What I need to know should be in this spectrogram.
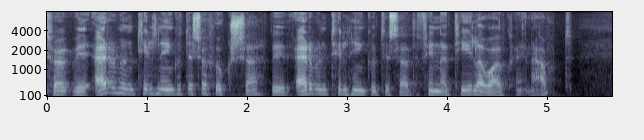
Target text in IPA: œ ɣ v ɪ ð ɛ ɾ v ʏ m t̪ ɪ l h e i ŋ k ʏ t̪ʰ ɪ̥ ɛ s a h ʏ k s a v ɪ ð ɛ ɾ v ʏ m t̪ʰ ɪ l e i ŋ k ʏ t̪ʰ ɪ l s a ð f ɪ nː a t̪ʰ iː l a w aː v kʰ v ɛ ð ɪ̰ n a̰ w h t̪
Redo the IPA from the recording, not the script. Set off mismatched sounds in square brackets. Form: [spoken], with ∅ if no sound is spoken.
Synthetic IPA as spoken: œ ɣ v ɪ ð ɛ ɾ v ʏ m [t̪ʰ] ɪ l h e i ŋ k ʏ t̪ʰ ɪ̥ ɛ s a h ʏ k s a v ɪ ð ɛ ɾ v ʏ m t̪ʰ ɪ l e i ŋ k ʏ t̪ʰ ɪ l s a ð f ɪ nː a t̪ʰ iː l a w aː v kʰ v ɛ ð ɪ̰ n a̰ w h t̪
